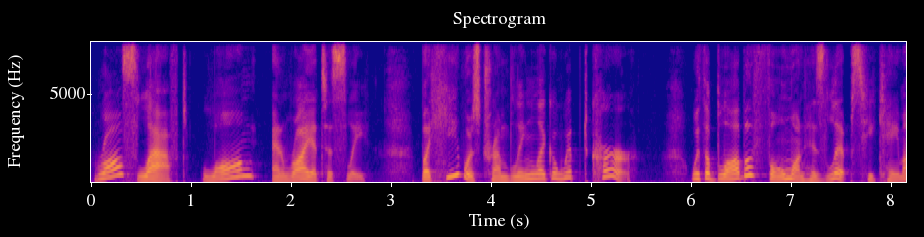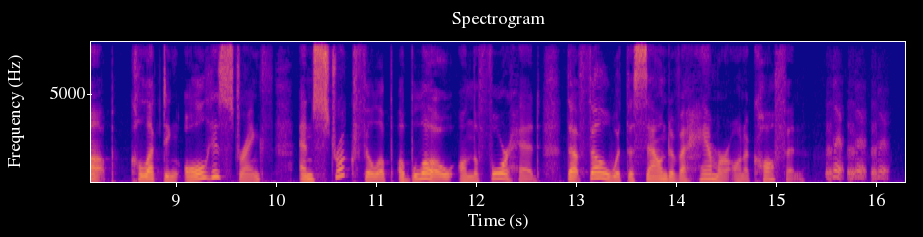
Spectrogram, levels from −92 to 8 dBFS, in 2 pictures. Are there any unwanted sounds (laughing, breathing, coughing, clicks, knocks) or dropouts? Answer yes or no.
yes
